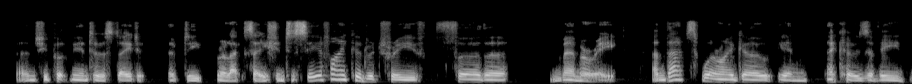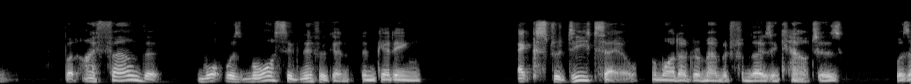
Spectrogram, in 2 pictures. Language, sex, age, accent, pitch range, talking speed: English, male, 50-69, British, 110-145 Hz, 155 wpm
